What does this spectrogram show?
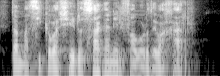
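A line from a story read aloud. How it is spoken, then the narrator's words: Curt, Alsatian-accented French. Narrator (Spanish): diciéndoles con tono seco y en un francés de alsaciano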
